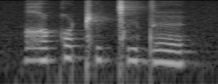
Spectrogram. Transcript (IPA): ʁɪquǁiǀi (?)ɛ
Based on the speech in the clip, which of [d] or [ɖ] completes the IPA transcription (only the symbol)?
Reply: d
